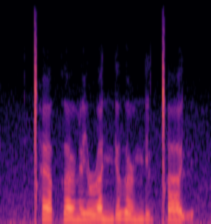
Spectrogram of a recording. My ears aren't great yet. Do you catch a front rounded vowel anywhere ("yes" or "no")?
yes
